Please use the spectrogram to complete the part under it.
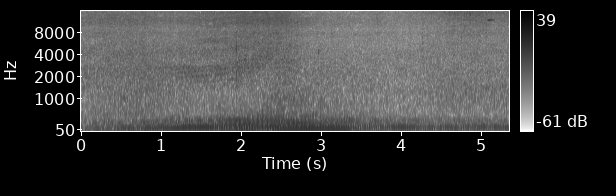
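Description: Traffic rolls past on a Toronto street along Bloor, a loud, close engine rumble that swells as a vehicle accelerates by, then settles into a steady drone.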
